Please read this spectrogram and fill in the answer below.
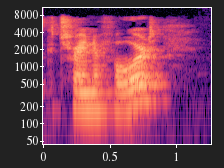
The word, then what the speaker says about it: Caitriona Forde: So for all of those that don't know me, my name is Caitriona Forde. Yes, it's spelled a little bit differently. It is the Irish spelling, and I get asked that all the time. I'm originally from Ireland, but I've been living in Australia, Western Australia, in Perth for coming up on nearly 12 years now.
